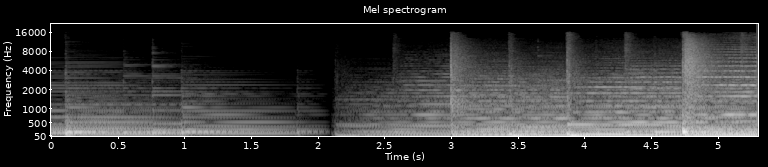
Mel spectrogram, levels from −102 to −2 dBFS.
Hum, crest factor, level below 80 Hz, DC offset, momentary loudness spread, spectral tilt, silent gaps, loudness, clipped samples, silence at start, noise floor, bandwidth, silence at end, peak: none; 20 dB; -28 dBFS; under 0.1%; 21 LU; -6.5 dB/octave; none; -26 LUFS; under 0.1%; 0 s; -50 dBFS; 13.5 kHz; 0 s; -6 dBFS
